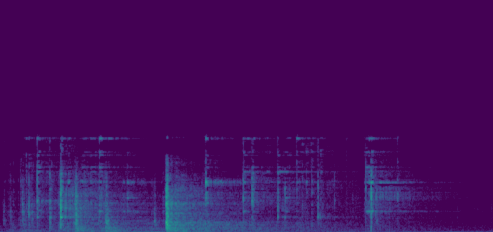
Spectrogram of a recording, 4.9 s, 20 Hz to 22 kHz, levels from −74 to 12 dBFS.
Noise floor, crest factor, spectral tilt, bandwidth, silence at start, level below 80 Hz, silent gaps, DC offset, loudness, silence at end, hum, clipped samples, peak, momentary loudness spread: -56 dBFS; 30 dB; -2 dB/octave; 9.8 kHz; 0 s; -56 dBFS; none; under 0.1%; -33 LUFS; 0 s; none; under 0.1%; -6 dBFS; 18 LU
